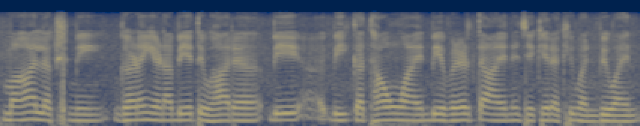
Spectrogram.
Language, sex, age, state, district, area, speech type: Sindhi, female, 30-45, Rajasthan, Ajmer, urban, spontaneous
